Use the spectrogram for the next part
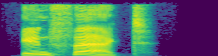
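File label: "infect", English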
